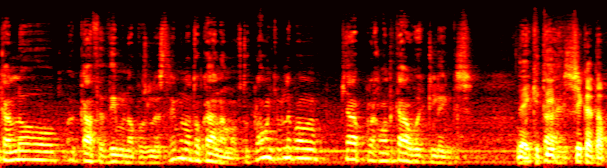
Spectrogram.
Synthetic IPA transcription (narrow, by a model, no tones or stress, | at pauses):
kɐlo̞kɐθe̞ðiminoopozle̞st̪ɾimunɐt̪o̞kɐnɐmeɐft̪oklɐmɐce̞vlepɐme̞pçɐpɾɐɣmɐt̪ikɐɣikliŋɡs | necet̪icekɐt̪ɐ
